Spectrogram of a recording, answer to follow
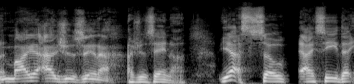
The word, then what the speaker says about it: Azucena: How do you pronounce it? Maya Azucena. Azucena.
